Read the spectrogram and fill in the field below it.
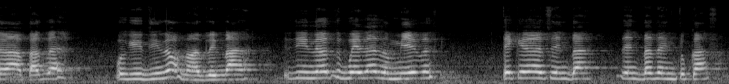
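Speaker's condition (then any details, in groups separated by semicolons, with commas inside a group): Cerebral palsy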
